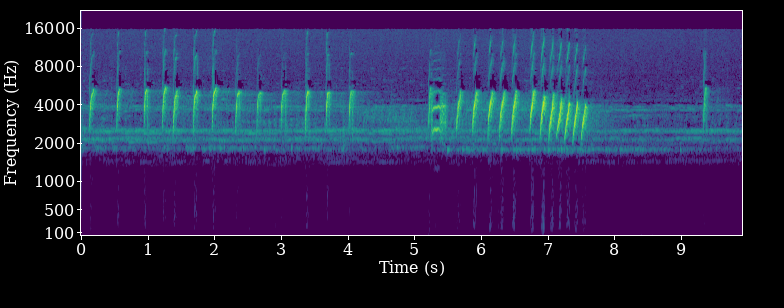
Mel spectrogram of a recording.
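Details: Western rock nuthatch, İzmir, Türkiye, March 2020: steady series of sharp upslurred whistles, about four per second, then a faster accelerating run of loud piping notes that stops abruptly, followed by one isolated note.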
